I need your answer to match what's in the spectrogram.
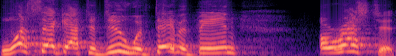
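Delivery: very high, loud, furious angry outburst. Acting out a phone call, voicing Ed's reply: imitating Ed's angry voice. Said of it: "I can hear the anger in your voice".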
